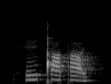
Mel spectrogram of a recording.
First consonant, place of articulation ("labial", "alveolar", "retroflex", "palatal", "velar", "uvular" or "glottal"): glottal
